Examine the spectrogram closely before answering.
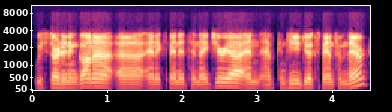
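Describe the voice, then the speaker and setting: A man's voice: medium pitch, fairly quick, clean tone, no room sound. American man on a tinny webinar call. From United States. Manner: hesitant, many fillers and restarts. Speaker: lender representative answering questions. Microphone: video call. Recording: phone-like call audio.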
